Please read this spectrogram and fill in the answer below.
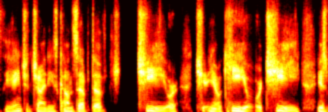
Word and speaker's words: qi: Um, in Mandarin Chinese, it is pronounced something like qi in English, but the tongue position is different.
